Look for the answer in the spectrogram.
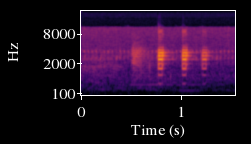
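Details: Apex metal detector returned to dealer for chatter and said fixed, multi-frequency, full sensitivity, relics mode, stock coil: three sharp high chirps over faint hiss, stopping and restarting; false signals (chatter).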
